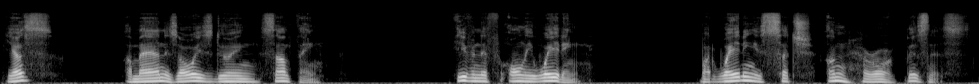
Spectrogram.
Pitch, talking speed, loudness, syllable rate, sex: 135 Hz, 105 wpm, -17 LUFS, 4.4 syllables/s, male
